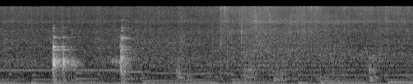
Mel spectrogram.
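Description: Small pieces of chopped liver sizzle steadily in a hot pan, with a few sharp scraping knocks from a utensil stirring them.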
